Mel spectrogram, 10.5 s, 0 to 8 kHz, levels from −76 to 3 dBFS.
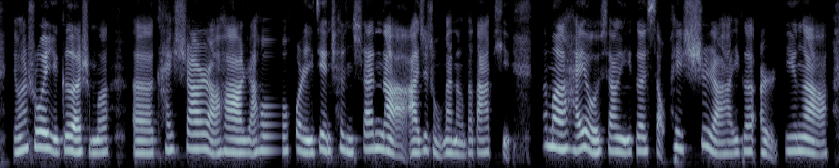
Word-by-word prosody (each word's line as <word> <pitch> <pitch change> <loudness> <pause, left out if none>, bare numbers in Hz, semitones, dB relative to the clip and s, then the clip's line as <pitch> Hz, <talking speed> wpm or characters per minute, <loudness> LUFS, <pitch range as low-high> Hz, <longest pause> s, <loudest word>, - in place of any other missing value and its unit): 比 195 - -4
方 230 +3 +1
说 260 0 +3
一 210 -6 +3
个 200 -1 +4
什 185 -2 -4
么， 185 +2 -1 0.3
呃， 180 0 0
开 220 +5 -5
衫 235 +2 -1
儿 235 0 +4
啊 175 -3 +2
哈， 190 -1 +4
然 185 0 -1
后 215 0 -5 0.2
或 225 - -1
者 190 - +1
一 185 0 +3
件 220 +2 0
衬 210 -2 -3
衫 230 +5 -1
呢， 215 - +4
啊， 185 0 +3
这 220 +4 -4
种 180 -7 -8
万 185 +1 -2
能 165 -3 -4
的 185 - -7
搭 190 +1 -1
品。 335 - -11 0.4
那 285 - -6
么 250 -4 +4
还 230 -2 0
有 245 -8 +3
像 205 +1 -2
一 185 0 +1
个 210 +1 -1
小 210 - -3
配 255 -2 -4
饰 280 +5 -1
啊、 175 -3 -1
一 185 - -4
个 210 +2 -3
耳 185 -2 -4
钉 210 0 -3
啊， 180 -4 +2
200 Hz, 265 characters per minute, -23 LUFS, 185-225 Hz, 0.4 s, 个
